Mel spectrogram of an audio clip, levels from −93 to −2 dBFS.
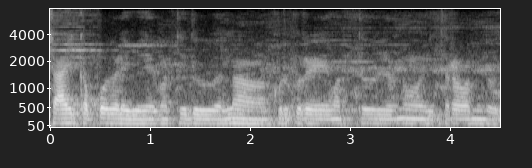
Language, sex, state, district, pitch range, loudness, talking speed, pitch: Kannada, male, Karnataka, Raichur, 110-115 Hz, -19 LUFS, 160 wpm, 110 Hz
